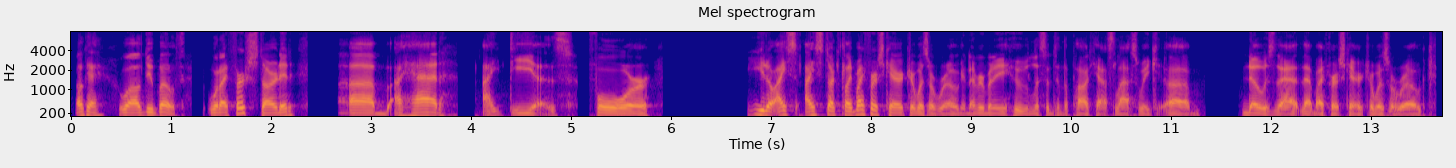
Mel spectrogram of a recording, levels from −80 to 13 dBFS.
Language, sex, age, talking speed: English, male, 30-49, 195 wpm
